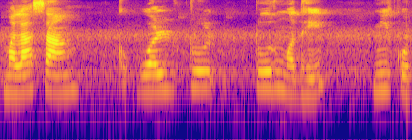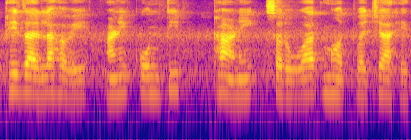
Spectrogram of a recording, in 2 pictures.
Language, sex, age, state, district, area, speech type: Marathi, female, 45-60, Maharashtra, Mumbai Suburban, urban, read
